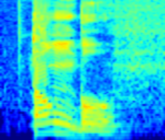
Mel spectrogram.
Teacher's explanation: Então, quando se diz, por exemplo, tombo, ao pronunciar o tom, os lábios já se tocam naturalmente e já se prepara aí a consoante B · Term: Bilabiais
